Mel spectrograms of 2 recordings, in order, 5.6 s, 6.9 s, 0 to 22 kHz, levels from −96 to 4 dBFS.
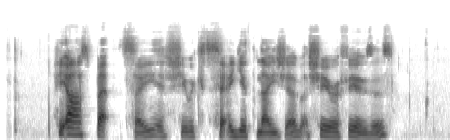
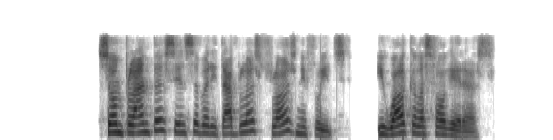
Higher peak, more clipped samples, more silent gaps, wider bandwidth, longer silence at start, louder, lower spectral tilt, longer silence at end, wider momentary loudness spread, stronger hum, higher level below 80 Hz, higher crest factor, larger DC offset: about the same, -2 dBFS vs -2 dBFS; neither; second, none vs 4.40-4.70 s; first, 10 kHz vs 8 kHz; second, 0.7 s vs 1.25 s; second, -25 LUFS vs -18 LUFS; about the same, -4 dB/octave vs -3 dB/octave; about the same, 0.75 s vs 0.8 s; about the same, 11 LU vs 10 LU; neither; second, -74 dBFS vs -56 dBFS; first, 24 dB vs 18 dB; neither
